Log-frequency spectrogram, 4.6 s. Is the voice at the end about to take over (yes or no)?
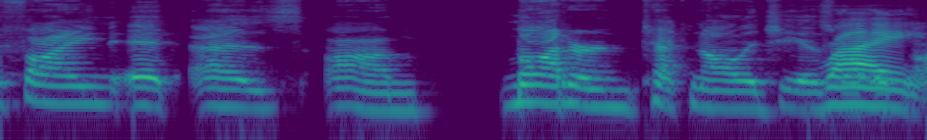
yes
